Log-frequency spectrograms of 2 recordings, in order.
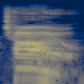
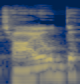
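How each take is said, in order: First: The final d is barely touched, not closed. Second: The final d is fully and firmly pronounced. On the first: "don't close, don't make it hit hard" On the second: "normally you would say child"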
